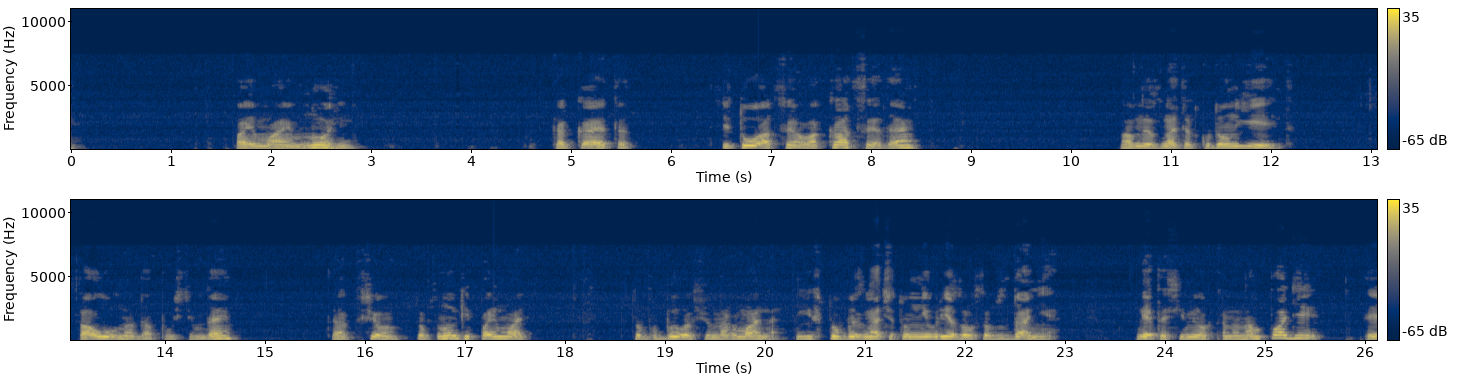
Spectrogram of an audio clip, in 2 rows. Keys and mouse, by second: 2.0-3.2 middle drag, 4.0-4.9 middle drag, 5.4 g, 9.1-11.0 middle drag, 11.9 g, 17.0-18.4 shift+middle drag, 19.0-21.3 middle drag, 24.0 KP_7, 25.9 r.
